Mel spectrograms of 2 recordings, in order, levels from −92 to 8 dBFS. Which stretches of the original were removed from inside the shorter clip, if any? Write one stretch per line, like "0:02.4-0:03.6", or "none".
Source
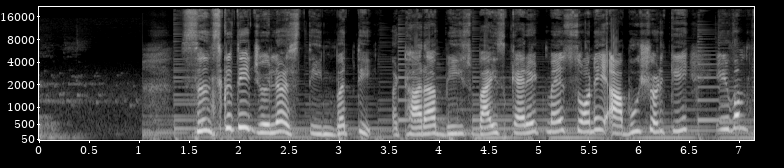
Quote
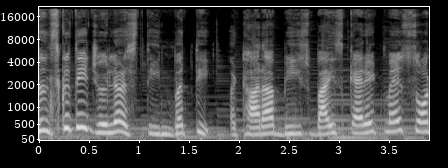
none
